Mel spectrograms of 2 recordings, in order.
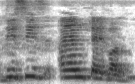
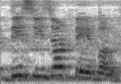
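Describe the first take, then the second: First: "an" stressed, spoken very slowly to show the error; wrong form said slow and pointed. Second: "a" slow and clear before table; right form. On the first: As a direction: drag out the wrong "an table". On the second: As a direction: model the correct "a table". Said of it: "not this is an table". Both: Shown as a demonstration.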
